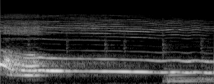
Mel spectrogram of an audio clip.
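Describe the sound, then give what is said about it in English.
A dog lets out a long, sustained howl, loud, holding a steady pitch with rich harmonics before a lower tone joins in near the end. No one speaks. “Wolves are known for howling, so it must be... Ooh, a wolf. Nope, it's a dog again.”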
